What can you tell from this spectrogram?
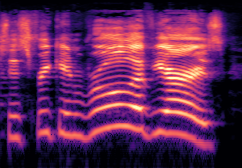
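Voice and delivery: normal talking voice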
